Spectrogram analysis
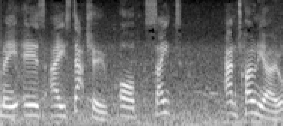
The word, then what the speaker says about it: Sant'Antonio: And right next to me is a statue of Saint Antonio, or Sant'Antonio. That's how you say it in Italian, apparently.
